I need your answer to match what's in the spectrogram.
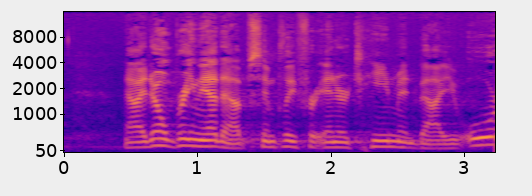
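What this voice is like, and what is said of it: Usual voice. Nothing is said of it.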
